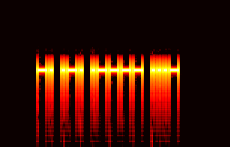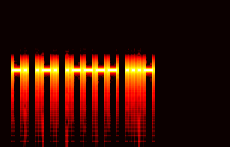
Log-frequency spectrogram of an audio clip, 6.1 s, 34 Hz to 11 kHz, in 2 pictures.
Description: Morse code, heard as a keyed tone, about 30 wpm, 700 Hz. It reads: NR1V NR1V
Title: USA Call Signs - 4 Characters - Repeated 2x - 30wpm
